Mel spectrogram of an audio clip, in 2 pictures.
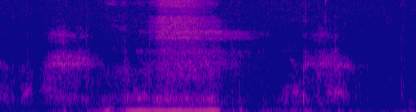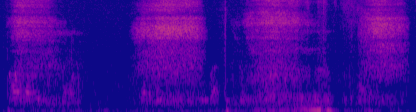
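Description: A dog snoring, with rough, snorting breaths and occasional low rattling tones over a quiet room hum.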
